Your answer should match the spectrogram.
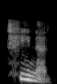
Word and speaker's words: Teena: And so my name was Tina, T-E-E-N-A, which was my mom thought a clever way to spell Tina.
